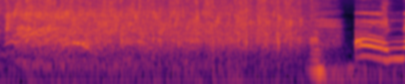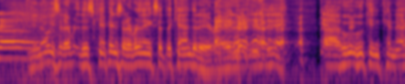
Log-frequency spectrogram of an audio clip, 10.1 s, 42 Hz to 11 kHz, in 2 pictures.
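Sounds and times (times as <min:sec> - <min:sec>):
audience clapping: 0:00.0 - 0:04.0
speech: 0:04.8 - 0:10.1
laughter: 0:07.8 - 0:09.1.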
